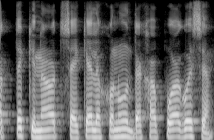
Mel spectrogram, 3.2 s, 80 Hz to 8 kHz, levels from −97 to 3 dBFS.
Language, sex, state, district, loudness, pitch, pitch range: Assamese, male, Assam, Sonitpur, -14 LUFS, 150 Hz, 140-160 Hz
